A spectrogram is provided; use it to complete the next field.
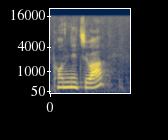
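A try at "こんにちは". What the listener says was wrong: No, you put too much emphasis on nichiwa though. It's konnichiwa.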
